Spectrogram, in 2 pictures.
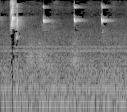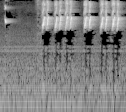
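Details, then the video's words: Grey-cheeked bulbul, locally cucak kinoy, on a training and lure recording: one sharp chirp, then four evenly spaced thin falling whistles, breaking into a dense burst of very high chattering notes. "Masteran suara burung CUCAK KINOY gacor cocok untuk masteran dan pikat"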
